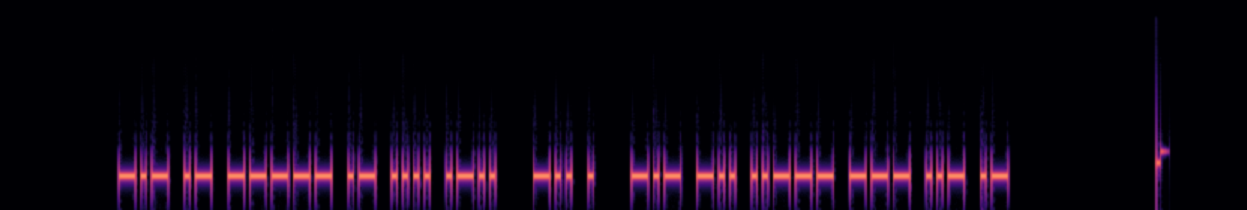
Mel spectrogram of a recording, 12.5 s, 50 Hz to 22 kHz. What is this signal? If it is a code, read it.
Morse code, heard as a keyed tone, about 22 wpm, 700 Hz. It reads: KA0AHL DE KD2OUA
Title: USA Callsign DE Callsign 22wpm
